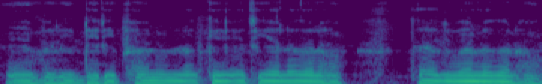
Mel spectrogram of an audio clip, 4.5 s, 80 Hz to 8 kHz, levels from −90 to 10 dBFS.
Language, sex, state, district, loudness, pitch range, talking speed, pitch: Hindi, male, Bihar, Jamui, -34 LUFS, 100-105 Hz, 145 wpm, 105 Hz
